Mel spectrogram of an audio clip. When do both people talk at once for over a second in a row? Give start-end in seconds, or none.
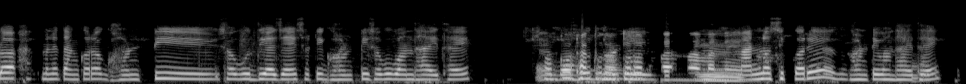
5.4-7.4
